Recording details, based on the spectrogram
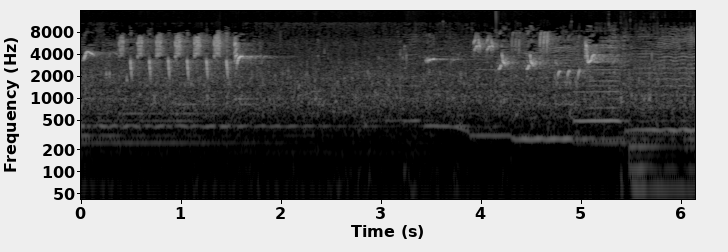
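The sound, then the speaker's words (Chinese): Birds chirp in spring in quick, bright bursts, first a rapid run of repeated tweets, then scattered calls, over a soft steady background of low tones. “鸟鸣啾啾，在春天里尽情欢唱。”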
